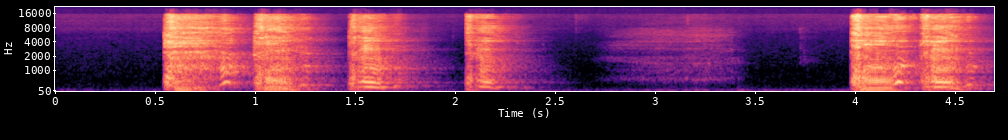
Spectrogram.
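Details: Plain adult cough: six short, harsh bursts, four in a quick run, a pause, then two more.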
